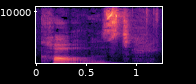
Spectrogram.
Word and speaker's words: caused: Caused. Essa primeira parte da palavra, essa primeira sílaba, é mais comprida, caused, caused, ok? O E não é pronunciado, então você não vai falar caused, caused, caused.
